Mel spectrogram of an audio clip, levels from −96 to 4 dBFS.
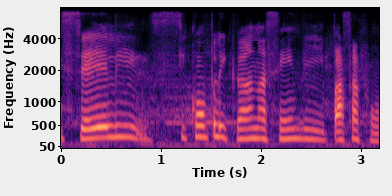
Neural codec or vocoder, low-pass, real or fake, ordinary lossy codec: codec, 16 kHz, 4 kbps, X-Codec, HuBERT features, trained on general audio; 7.2 kHz; fake; none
